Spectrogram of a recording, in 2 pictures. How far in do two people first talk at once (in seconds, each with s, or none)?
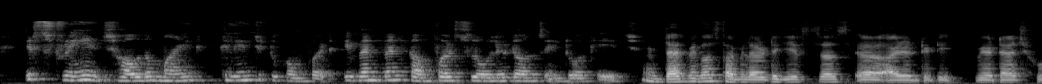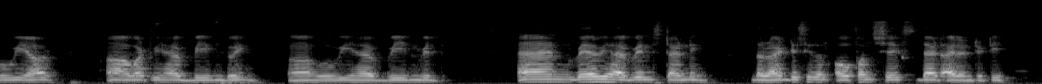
none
